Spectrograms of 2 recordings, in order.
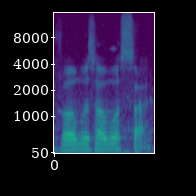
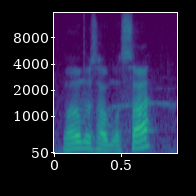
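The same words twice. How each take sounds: First: It is said as a plain statement. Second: It is said as a yes-no question.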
